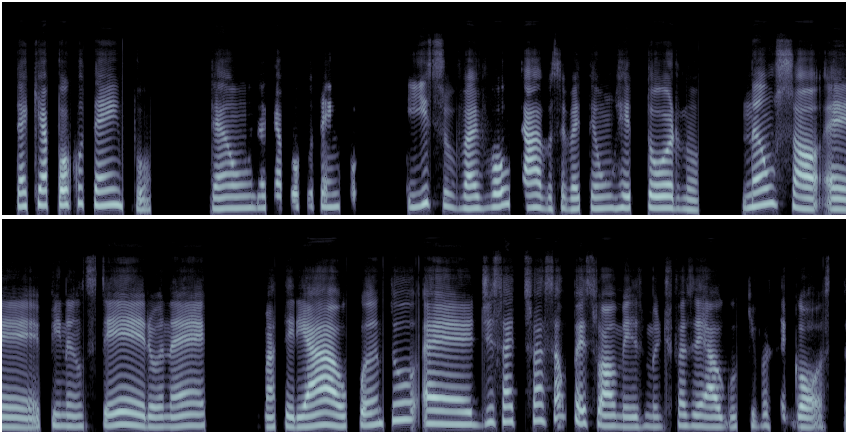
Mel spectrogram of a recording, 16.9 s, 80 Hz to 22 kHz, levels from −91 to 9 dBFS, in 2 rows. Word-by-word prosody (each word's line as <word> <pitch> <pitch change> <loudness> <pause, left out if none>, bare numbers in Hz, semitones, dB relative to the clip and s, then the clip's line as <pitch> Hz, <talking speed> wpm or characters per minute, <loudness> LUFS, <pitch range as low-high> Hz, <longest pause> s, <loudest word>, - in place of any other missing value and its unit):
daqui 250 +3 +1
a 265 - +6
pouco 275 +2 +3
tempo, 265 -1 0 0.6
então, 210 +2 -2
daqui 215 +1 -6
a 215 - -3
pouco 240 +1 -6
tempo 245 - -6 0.5
isso 255 0 -3
vai 210 0 +2
voltar 230 0 +2
você 200 +1 -8
vai 195 0 0
ter 210 - -5
um 210 +1 -3
retorno 215 -2 +1 0.5
não 260 +7 +3
só, 210 -8 +4
eh, 180 -3 +1 0.2
financeiro, 200 0 0
né, 195 +3 0 0.6
material, 190 +3 +5
quanto, 245 +9 -1
eh, 230 -2 +4
de 235 +5 -6
satisfação 280 +4 -3
pessoal 230 -7 +2
mesmo 180 0 -6
de 180 - -21
fazer 200 -1 -3
algo 180 -1 0
que 210 - -10
você 195 -2 -12
gosta. 180 -2 -1
215 Hz, 125 wpm, -22 LUFS, 195-245 Hz, 0.6 s, a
